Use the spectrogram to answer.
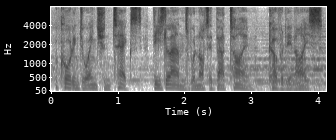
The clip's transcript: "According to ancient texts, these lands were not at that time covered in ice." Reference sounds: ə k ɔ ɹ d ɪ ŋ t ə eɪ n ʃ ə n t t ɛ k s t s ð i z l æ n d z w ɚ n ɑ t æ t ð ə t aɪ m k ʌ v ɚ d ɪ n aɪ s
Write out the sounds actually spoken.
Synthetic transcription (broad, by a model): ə k ɔ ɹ d ɪ ŋ t ə eɪ n ʃ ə n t t ɛ k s s ð i z l æ n d z w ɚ n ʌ t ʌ t ð ə t aɪ m k ʌ v ɚ d ɪ n aɪ s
